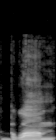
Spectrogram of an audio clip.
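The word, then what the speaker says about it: Blame!: this book here which apparently is pronounced blam even though it's uh spelled blame um and he just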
